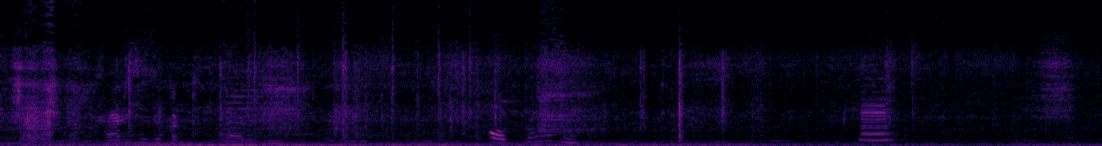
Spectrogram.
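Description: Busy street traffic heard from inside a car: a steady low rumble of road and engine noise, with a short car horn toot about six and a half seconds in.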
